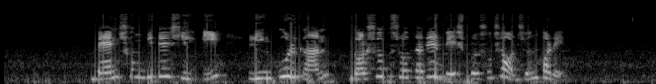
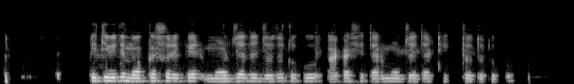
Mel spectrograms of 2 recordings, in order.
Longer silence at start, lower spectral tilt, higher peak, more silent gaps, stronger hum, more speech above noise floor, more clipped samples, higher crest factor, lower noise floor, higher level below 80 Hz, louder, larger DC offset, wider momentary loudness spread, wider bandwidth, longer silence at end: first, 0.35 s vs 0.05 s; second, -3.5 dB/octave vs -6.5 dB/octave; second, -8 dBFS vs -2 dBFS; second, none vs 0.65-0.78 s, 0.84-0.88 s; neither; about the same, 26 dB vs 27 dB; neither; about the same, 18 dB vs 18 dB; first, -51 dBFS vs -45 dBFS; first, -50 dBFS vs -56 dBFS; second, -25 LUFS vs -19 LUFS; neither; second, 7 LU vs 16 LU; first, 11.5 kHz vs 7.4 kHz; second, 0.3 s vs 0.6 s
